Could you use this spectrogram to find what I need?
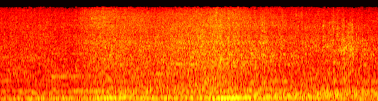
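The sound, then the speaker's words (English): A car drives away along a cobbled street, a steady low engine rumble with broad road noise that swells slightly partway through before easing, with no voices. “She steps out onto the cobbled street and watches the car drive away.”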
